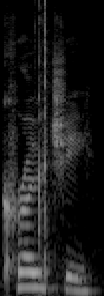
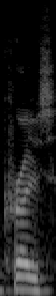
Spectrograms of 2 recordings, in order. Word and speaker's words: Croce: On today's episode, ladies and gentlemen, I'm going to be doing a a bit more of Jim Crochi. Now, I'm pretty sure that's how you pronounce it because one of our subscribers by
